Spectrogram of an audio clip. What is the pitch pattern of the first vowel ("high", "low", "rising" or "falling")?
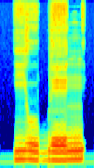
low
